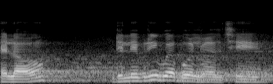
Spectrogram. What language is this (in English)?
Maithili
